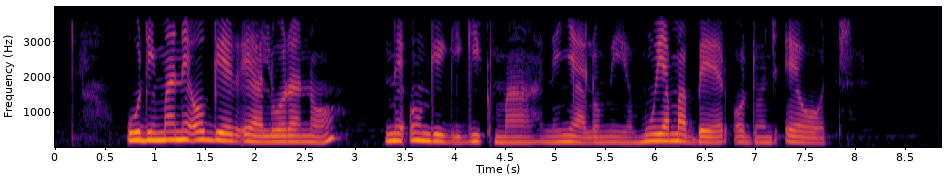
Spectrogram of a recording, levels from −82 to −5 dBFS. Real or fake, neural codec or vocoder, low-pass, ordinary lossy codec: real; none; 3.6 kHz; none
